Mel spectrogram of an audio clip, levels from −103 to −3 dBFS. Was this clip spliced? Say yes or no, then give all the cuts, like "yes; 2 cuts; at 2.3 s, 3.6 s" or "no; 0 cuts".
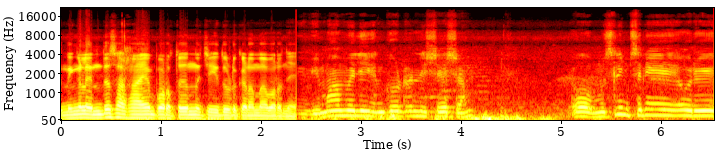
yes; 1 cut; at 2.4 s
